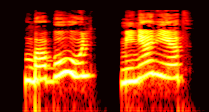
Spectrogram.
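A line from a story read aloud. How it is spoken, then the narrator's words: Shouted. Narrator (Russian): выкрикнула Лиза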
